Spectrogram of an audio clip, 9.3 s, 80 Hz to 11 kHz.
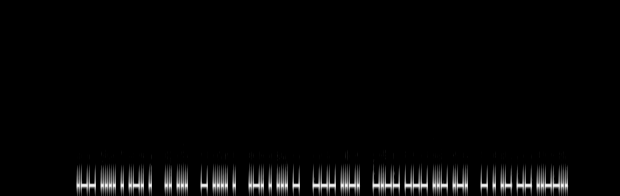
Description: Morse code, heard as a keyed tone, about 40 wpm, 700 Hz. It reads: WHERE IS THE REST OF YOUR TEAM?
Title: Sentences from Top 1500 Words 40wpm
